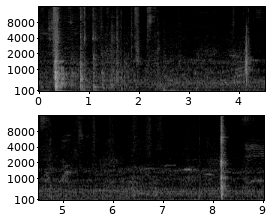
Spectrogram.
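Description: Handling of a pipe inspection camera kit in its hard case: a sharp knock just after the start and a few lighter clicks in the next second, then single clicks about four seconds in and near the end, over quiet room tone.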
